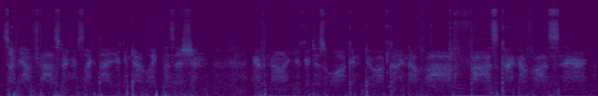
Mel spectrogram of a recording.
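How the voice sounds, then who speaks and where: A man giving ASMR gaming commentary in an unvoiced, breathy whisper, explaining things gently and a little hesitantly. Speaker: gaming video host and guide.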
